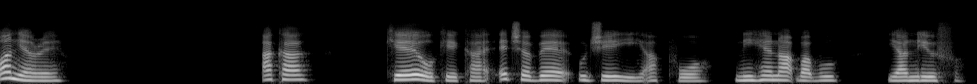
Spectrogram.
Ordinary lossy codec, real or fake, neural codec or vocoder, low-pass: none; fake; codec, 16 kHz, 0.2 kbps, FocalCodec; none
